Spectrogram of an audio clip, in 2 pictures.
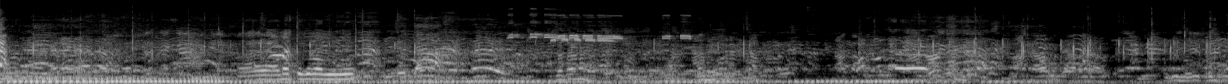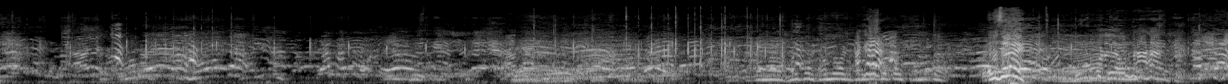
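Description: Young players shout and call out as they run.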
